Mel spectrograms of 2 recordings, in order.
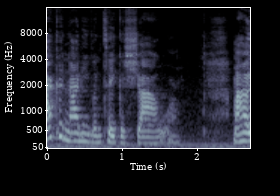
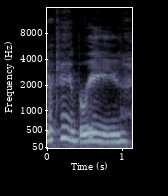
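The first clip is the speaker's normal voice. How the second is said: fading, slower plea; slower, quieter repeat; 3 semitones higher, slower than usual. Retold or imitated. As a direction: let it sink, worried. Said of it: "And I said".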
